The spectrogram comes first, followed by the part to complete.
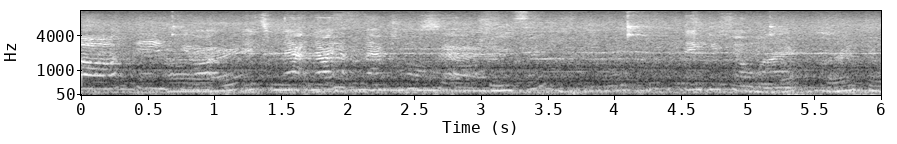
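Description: Indistinct conversation among several people.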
